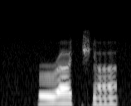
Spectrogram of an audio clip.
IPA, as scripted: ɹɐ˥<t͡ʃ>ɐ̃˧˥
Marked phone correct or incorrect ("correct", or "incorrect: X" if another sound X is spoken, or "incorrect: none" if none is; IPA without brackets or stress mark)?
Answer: correct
